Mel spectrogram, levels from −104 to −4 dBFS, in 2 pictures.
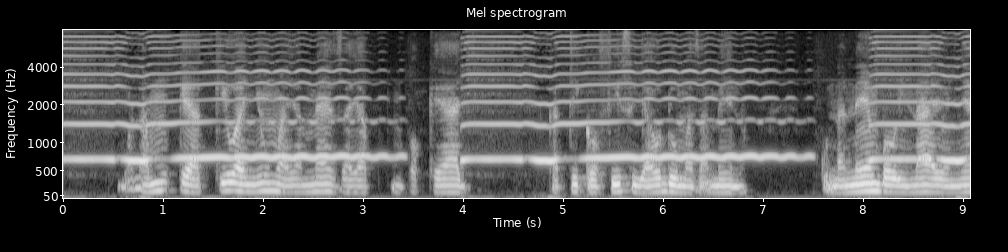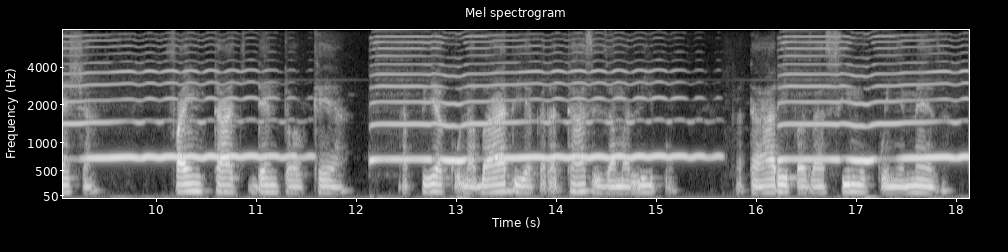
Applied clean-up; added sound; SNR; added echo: none; Wind instrument, woodwind instrument; 0 dB; none.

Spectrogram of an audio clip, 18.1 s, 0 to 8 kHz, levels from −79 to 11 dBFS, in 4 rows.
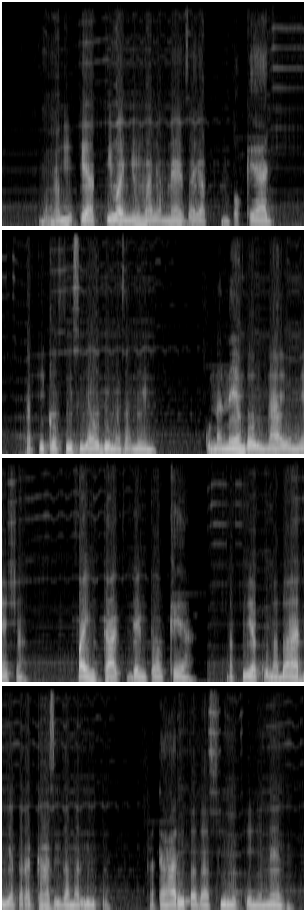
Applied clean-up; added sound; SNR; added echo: neural separator model SepFormer DNS4.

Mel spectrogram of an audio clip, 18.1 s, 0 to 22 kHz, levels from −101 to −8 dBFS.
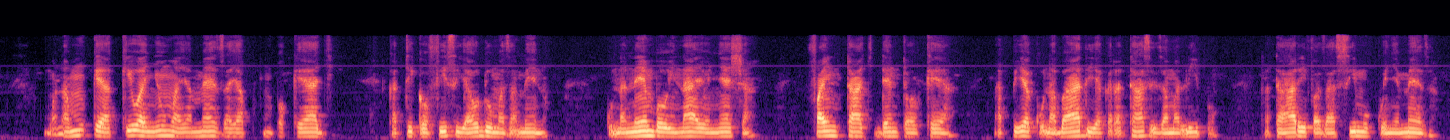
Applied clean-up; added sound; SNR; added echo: none; none; none; none.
